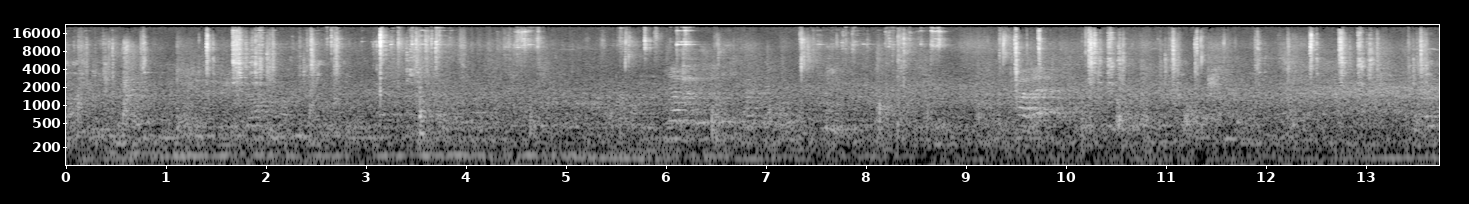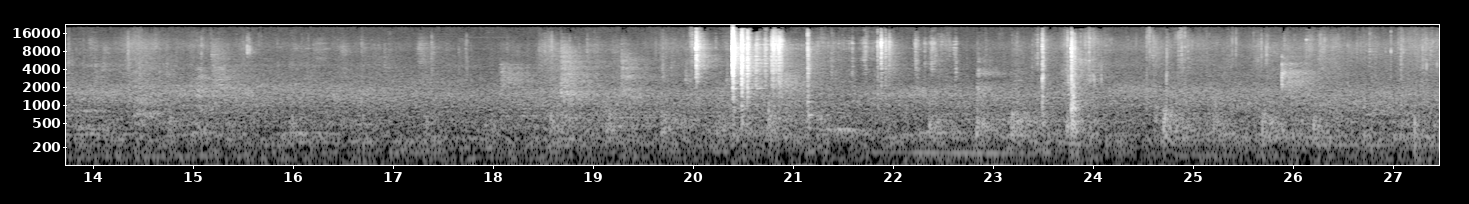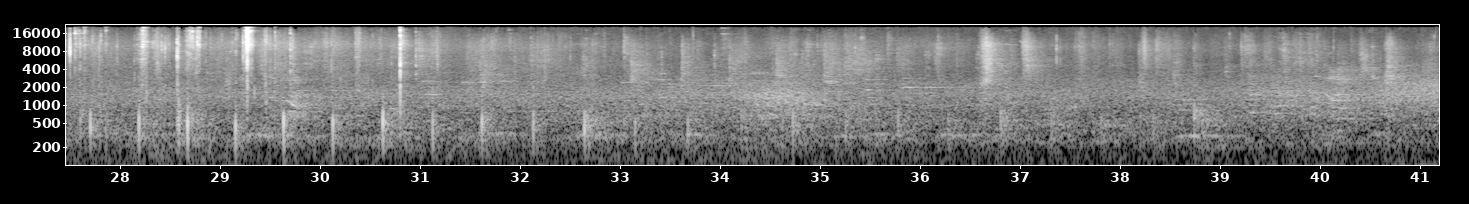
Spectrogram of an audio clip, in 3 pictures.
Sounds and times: people gathered around a ticket machine 0.0 - 41.1
ticket machine 20.0 - 22.8

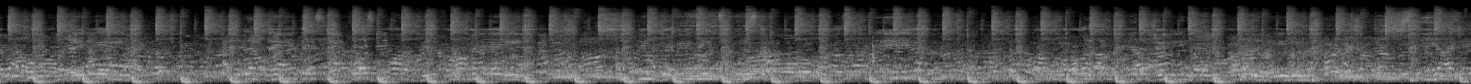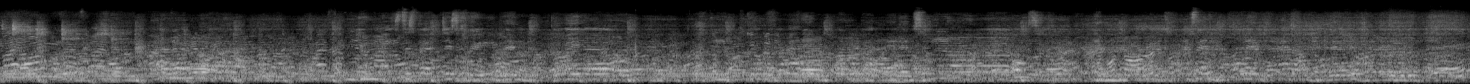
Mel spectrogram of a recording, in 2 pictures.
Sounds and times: partying people 0.0 - 29.4

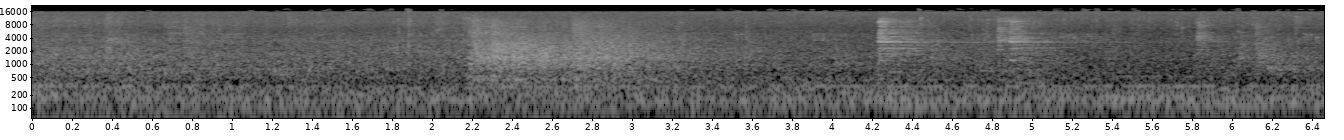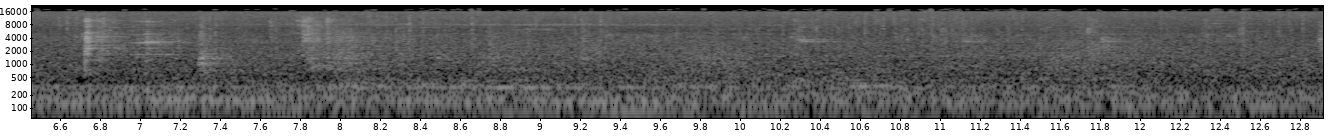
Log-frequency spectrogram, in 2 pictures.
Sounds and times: trafic car 0.0 - 12.9

